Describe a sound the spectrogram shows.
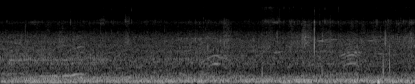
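A small child's footsteps patter on wooden boards.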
